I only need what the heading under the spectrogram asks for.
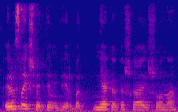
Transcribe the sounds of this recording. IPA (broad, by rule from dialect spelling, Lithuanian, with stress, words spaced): ɪr ʋʲɪsɐˈlˠɐɪk ʃʲʋʲiɛˈtʲɪmʲ ˈdʲiːrbɐt ˈnʲiɛkɐ kɐʃˈkɑː ɪ ˈʃoːnɐ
